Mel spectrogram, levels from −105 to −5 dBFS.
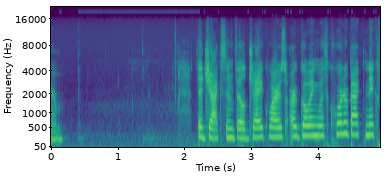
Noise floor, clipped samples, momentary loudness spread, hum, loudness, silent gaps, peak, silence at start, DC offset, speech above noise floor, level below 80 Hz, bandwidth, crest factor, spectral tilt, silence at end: -62 dBFS; under 0.1%; 19 LU; none; -28 LUFS; none; -16 dBFS; 0 s; under 0.1%; 34 dB; -60 dBFS; 19.5 kHz; 14 dB; -3 dB/octave; 0 s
